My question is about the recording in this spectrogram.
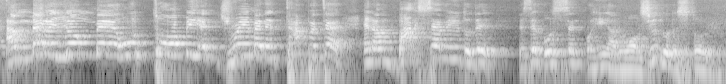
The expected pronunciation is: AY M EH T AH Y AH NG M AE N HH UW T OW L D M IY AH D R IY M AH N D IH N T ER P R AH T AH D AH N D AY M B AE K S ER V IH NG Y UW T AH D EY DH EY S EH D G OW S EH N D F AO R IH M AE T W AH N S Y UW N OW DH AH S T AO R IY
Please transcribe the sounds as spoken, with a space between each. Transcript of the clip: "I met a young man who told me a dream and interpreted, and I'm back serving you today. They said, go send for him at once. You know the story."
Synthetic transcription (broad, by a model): AY M EH T AH Y AH NG M AE N HH UW T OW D M IY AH D R IY M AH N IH N T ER P R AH T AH AH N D AY M B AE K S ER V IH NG Y UW T AH D EY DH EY S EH G OW S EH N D F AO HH IH M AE T W AH N S Y UW N OW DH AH S T AO R IY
